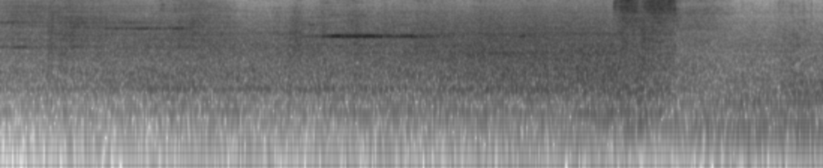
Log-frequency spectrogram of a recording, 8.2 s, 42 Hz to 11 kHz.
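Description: DB class 103 electric locomotive and its passenger train rolling past, the rumble of wheels on rails slowly growing louder. A brief high wheel squeal comes about three seconds in, and a short hiss comes about six seconds in.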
